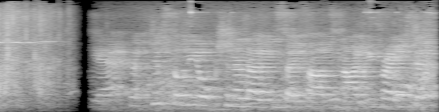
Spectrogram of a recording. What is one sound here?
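A woman sings into a microphone over a loudspeaker.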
